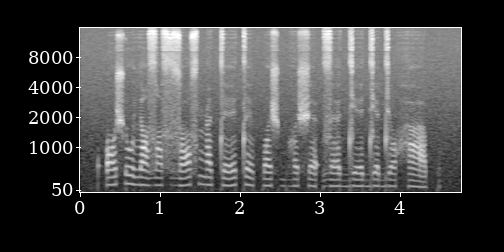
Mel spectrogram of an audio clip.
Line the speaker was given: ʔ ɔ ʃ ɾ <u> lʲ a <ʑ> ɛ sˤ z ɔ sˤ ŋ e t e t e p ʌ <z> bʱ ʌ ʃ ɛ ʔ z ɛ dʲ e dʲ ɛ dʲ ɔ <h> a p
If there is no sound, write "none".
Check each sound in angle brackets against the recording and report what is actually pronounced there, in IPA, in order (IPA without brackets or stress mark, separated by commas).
u, zˤ, ʃ, h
